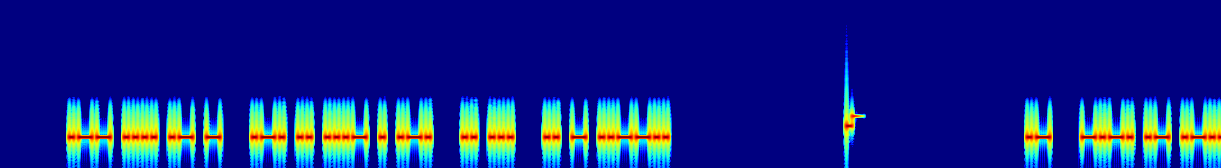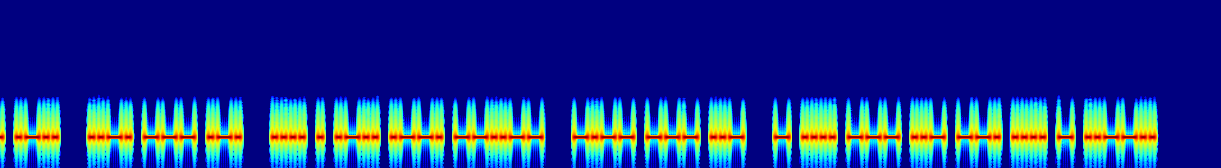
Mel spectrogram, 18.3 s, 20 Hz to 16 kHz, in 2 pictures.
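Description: Fast Morse code sent at 35 words per minute, spelling out sentences made from the top 300 words, as a steady mid-pitched beep keyed on and off in quick dots and dashes, with a pause and a brief click partway through.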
